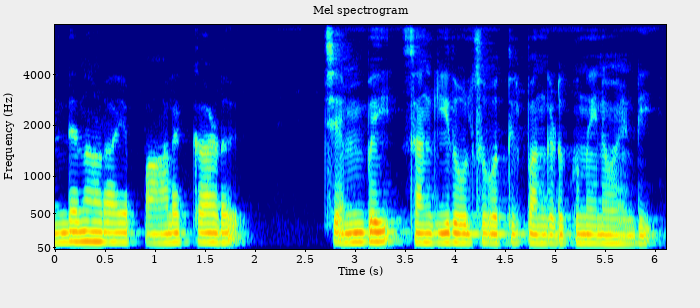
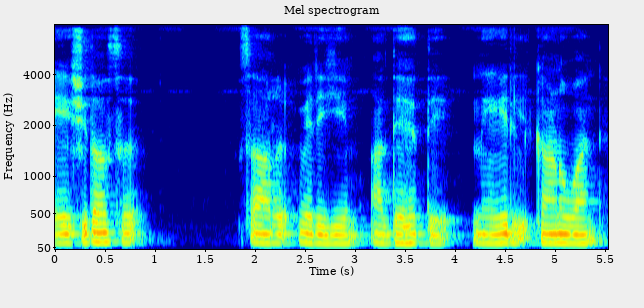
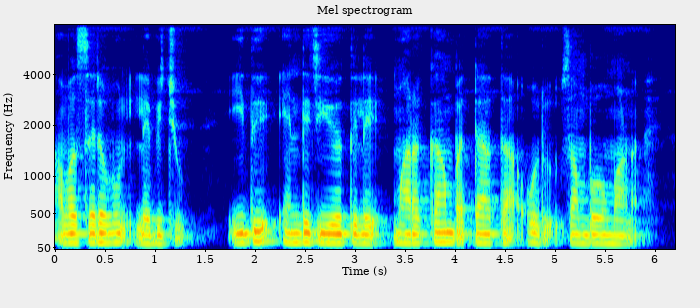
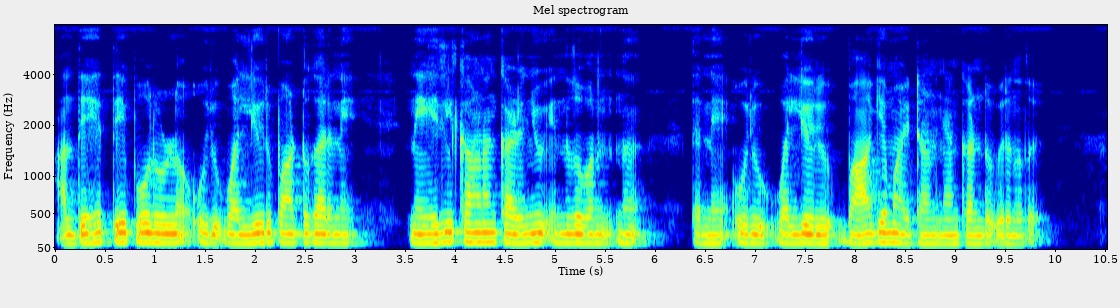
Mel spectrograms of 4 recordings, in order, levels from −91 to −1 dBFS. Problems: low volume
